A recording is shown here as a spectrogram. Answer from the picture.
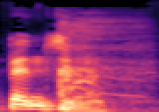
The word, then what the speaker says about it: Benzema: He pronounced it like marzipan, but Benzema.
